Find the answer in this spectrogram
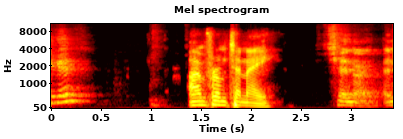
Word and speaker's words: Chennai: Chennai.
